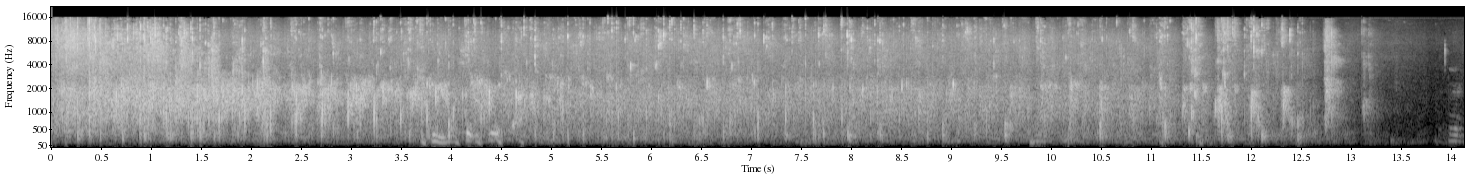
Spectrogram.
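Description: Audience applauding, loudest at first, then thinning out and dying away near the end.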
